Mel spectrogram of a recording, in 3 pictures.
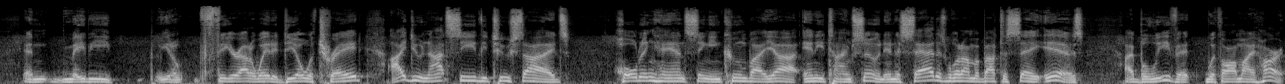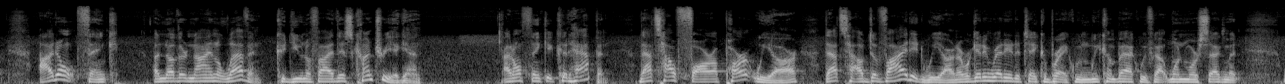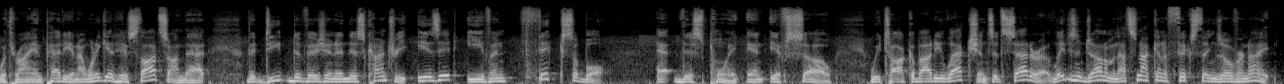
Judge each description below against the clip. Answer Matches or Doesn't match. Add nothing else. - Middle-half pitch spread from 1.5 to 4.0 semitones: Doesn't match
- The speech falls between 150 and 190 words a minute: Doesn't match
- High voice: Doesn't match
